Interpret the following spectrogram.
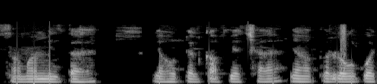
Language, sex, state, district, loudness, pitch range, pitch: Hindi, male, Bihar, Jahanabad, -23 LUFS, 125-135 Hz, 130 Hz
